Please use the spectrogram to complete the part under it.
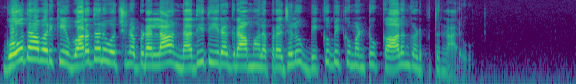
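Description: A young woman speaks steadily and clearly into a microphone, reading out.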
